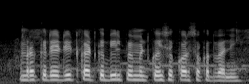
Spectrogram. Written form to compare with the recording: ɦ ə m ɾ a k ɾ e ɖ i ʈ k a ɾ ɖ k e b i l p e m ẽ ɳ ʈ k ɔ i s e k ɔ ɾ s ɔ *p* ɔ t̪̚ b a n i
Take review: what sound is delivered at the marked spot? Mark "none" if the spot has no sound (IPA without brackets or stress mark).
k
